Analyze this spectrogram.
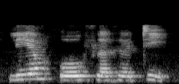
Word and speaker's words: Liam O'Flaherty: The pronunciation is Liam O'Flaherty.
